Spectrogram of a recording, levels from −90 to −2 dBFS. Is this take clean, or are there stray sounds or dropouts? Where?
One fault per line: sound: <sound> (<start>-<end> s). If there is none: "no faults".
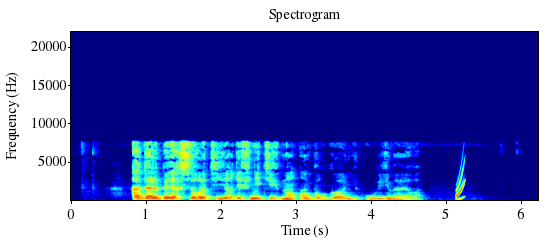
sound: chirp (5.1-5.3 s)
